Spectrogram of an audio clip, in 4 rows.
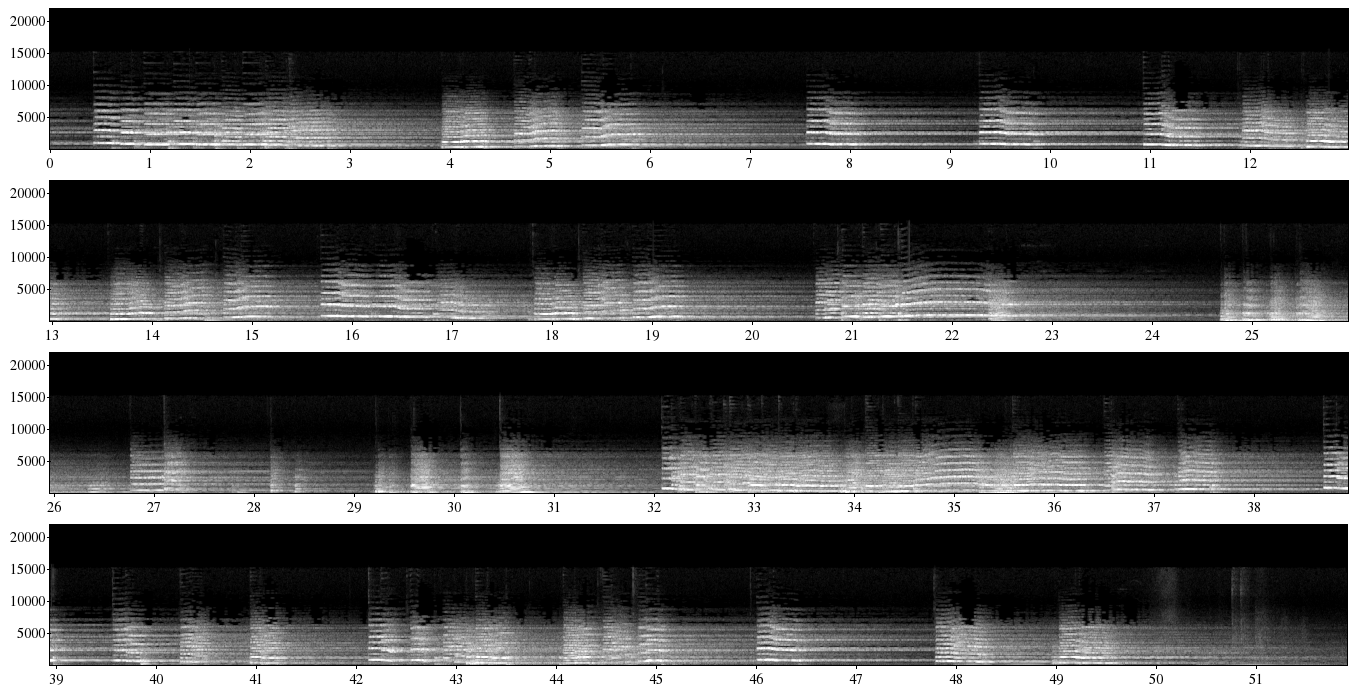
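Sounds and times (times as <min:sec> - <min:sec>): guitar playing: 0:12.0 - 0:19.4, 0:20.7 - 0:23.8, 0:24.6 - 0:46.8, 0:47.7 - 0:51.9.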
